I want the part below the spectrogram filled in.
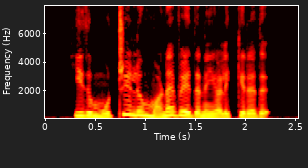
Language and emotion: Tamil, sad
